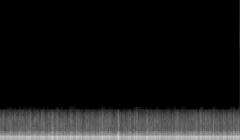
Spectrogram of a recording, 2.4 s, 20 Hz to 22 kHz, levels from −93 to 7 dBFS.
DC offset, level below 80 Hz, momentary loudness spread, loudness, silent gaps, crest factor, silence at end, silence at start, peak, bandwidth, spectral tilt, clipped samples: 1%; -60 dBFS; 2 LU; -22 LUFS; none; 18 dB; 0 s; 0 s; -4 dBFS; 4.7 kHz; -8.5 dB/octave; under 0.1%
